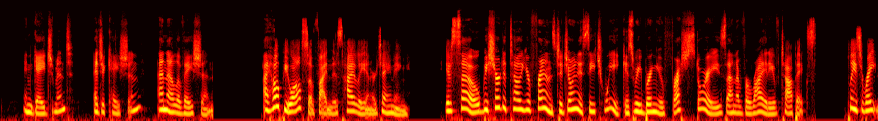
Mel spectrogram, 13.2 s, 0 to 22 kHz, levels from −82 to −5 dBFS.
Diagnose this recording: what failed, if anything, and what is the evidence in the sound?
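Codec stage: a Bluetooth SBC bit pool drop from 4.13 to 6.86 s, before "be sure to tell", and from 11.77 s to the end, after "on a variety of". Treble dulls and gritty noise rises without gaps, unlike packet loss, which fits the bit pool falling from 28 to 8, near 72 kbps.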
